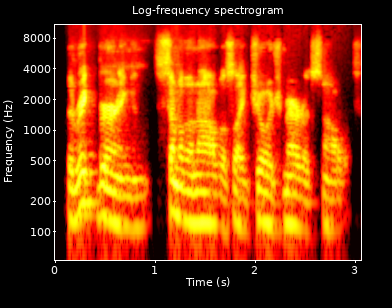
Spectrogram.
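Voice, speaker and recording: A somewhat breathy man's voice. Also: dry, close sound with no echo. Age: 70s. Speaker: class participant. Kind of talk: class discussion.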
